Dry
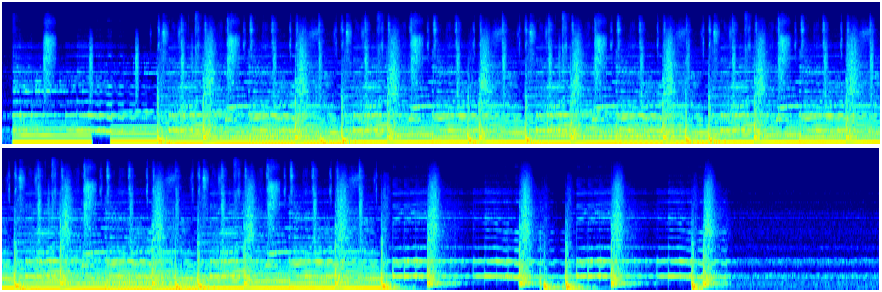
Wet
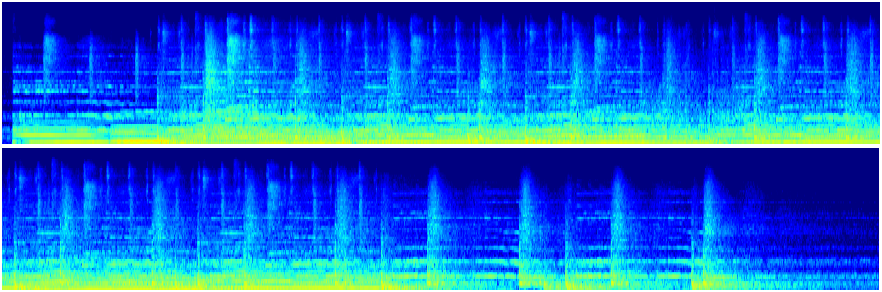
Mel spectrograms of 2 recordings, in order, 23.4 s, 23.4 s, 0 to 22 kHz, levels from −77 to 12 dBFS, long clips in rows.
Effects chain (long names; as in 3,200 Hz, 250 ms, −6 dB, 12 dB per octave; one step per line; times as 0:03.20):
0:02.70–0:03.40: ceiling on every frequency bin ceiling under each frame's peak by 17 dB
on a send: feedback delay with all-pass diffusion 582 ms, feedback 55%, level −14.5 dB
0:08.53–0:09.87: on the sum: gain into a clipping stage and back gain 21 dB
rectangular room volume 2,400 cubic metres, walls mixed, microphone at 1.8 metres
level −7 dB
